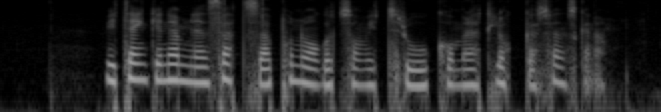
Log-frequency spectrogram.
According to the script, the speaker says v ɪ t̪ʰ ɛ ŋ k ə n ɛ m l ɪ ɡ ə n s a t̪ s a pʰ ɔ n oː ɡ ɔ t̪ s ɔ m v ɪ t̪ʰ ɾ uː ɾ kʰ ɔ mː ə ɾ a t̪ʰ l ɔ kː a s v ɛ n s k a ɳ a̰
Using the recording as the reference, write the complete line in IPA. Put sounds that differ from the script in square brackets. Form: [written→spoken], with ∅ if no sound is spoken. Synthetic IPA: v ɪ t̪ʰ ɛ ŋ k ə [n→ɳ] ɛ m l ɪ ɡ ə n s a t̪ s a pʰ ɔ n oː ɡ ɔ t̪ s ɔ m v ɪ t̪ʰ ɾ uː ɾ kʰ ɔ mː ə ɾ a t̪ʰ l ɔ kː a s v ɛ n s k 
